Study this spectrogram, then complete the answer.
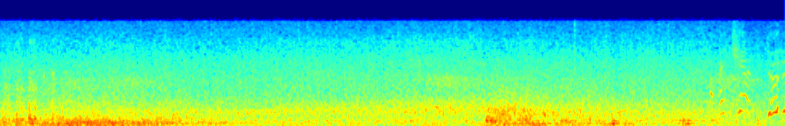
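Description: Thunderstorm in Life Is Strange Double Exposure, a dense continuous roar of rain with low rumbling thunder throughout, loud and steady with no voices.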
